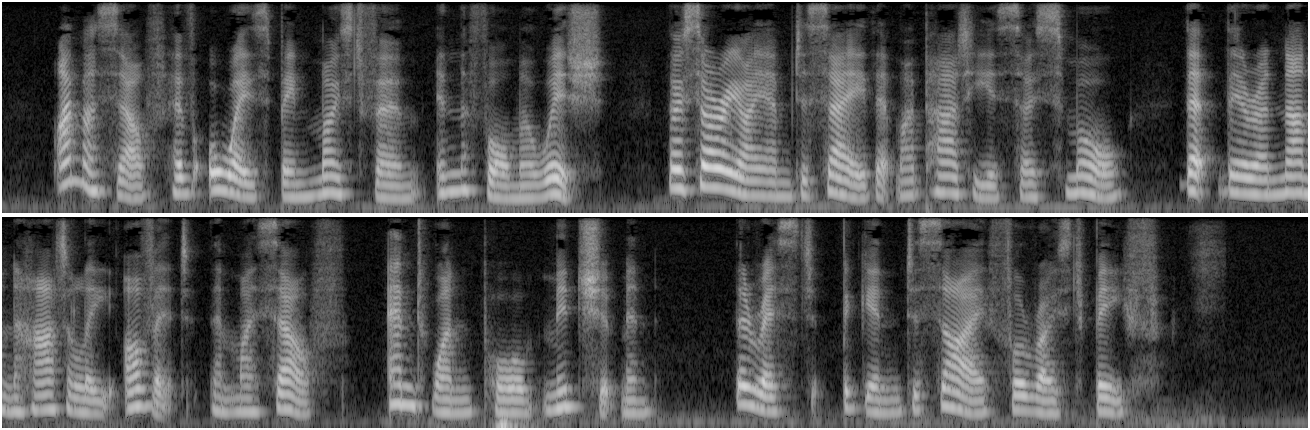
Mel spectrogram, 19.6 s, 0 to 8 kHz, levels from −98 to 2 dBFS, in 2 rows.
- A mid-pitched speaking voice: Yes, medium, 165 Hz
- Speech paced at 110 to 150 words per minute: Yes, slow, 135 wpm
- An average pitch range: Yes, average, 4.9 semitones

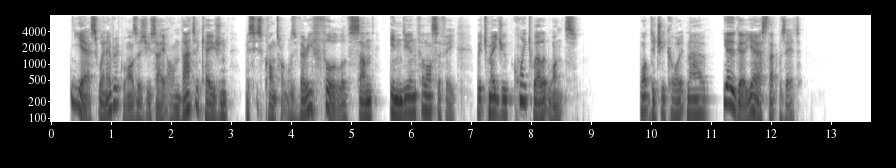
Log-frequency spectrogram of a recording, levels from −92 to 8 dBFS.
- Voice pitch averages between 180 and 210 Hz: No, low, 115 Hz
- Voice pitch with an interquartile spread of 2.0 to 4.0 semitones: No, average, 4.9 semitones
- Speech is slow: No, average, 160 wpm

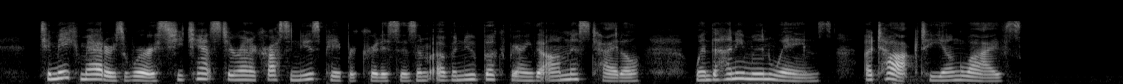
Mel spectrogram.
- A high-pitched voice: Yes, high, 205 Hz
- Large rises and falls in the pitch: No, average, 4.8 semitones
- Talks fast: No, average, 155 wpm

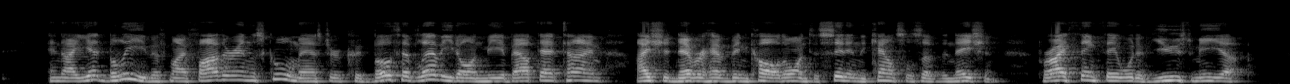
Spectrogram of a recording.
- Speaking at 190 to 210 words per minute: Yes, average, 200 wpm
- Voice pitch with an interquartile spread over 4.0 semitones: No, average, 3.2 semitones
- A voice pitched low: No, medium, 160 Hz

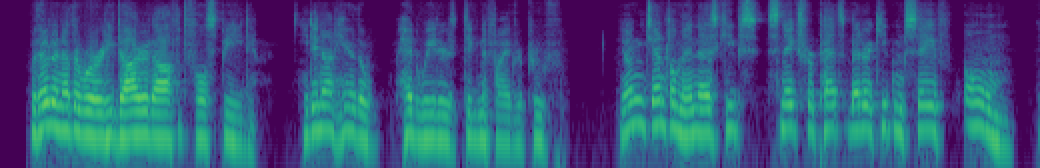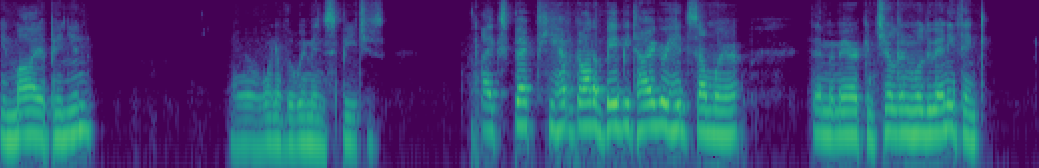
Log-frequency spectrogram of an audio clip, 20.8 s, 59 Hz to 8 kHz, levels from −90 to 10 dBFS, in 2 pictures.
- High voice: No, medium, 160 Hz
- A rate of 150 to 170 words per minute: Yes, average, 160 wpm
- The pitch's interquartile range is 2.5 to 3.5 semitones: No, average, 4.4 semitones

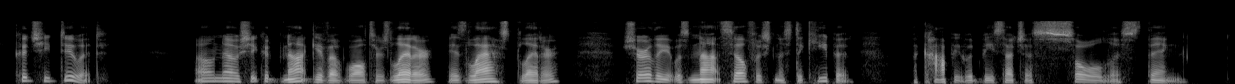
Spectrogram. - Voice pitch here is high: No, low, 110 Hz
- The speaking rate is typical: Yes, average, 155 wpm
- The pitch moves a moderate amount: No, wide, 6.1 semitones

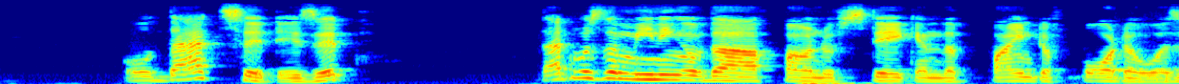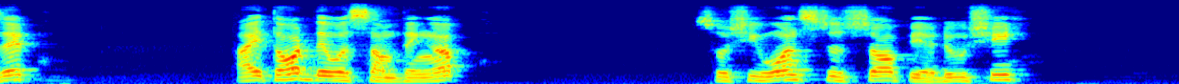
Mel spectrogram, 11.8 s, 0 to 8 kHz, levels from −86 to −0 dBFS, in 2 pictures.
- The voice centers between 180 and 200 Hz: No, medium, 140 Hz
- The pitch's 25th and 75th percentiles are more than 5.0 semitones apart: Yes, wide, 5.5 semitones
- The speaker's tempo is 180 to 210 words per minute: Yes, average, 185 wpm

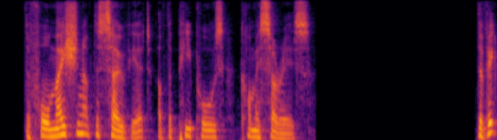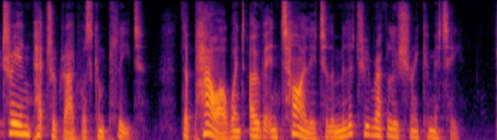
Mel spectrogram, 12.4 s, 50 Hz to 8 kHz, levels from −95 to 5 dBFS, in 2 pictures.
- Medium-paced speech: No, slow, 120 wpm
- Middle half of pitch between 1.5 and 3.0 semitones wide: No, average, 4.7 semitones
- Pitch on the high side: No, low, 130 Hz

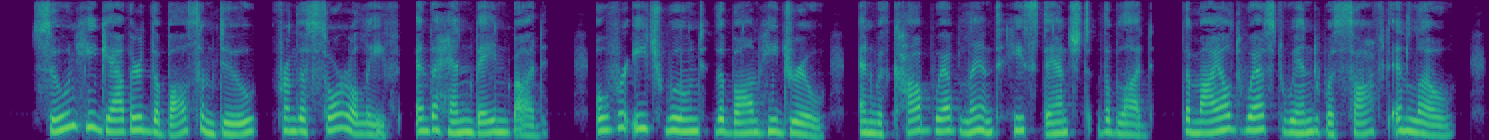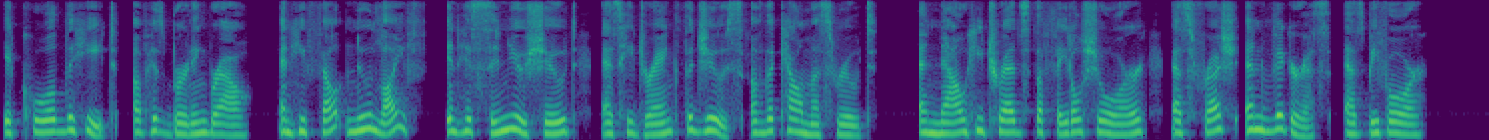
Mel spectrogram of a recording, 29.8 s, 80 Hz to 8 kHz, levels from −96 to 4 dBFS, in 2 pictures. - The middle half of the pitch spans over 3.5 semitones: No, average, 3.2 semitones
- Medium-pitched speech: No, high, 200 Hz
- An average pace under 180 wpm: Yes, average, 155 wpm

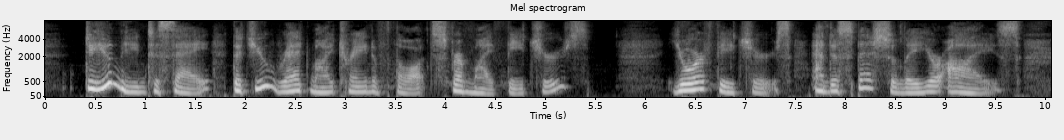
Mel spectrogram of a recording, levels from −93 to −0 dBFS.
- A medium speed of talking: No, slow, 130 wpm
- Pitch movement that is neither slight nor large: No, wide, 5.7 semitones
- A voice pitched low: No, medium, 170 Hz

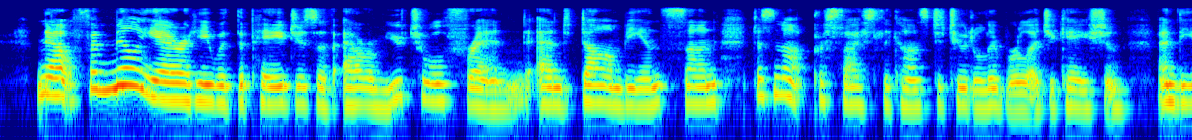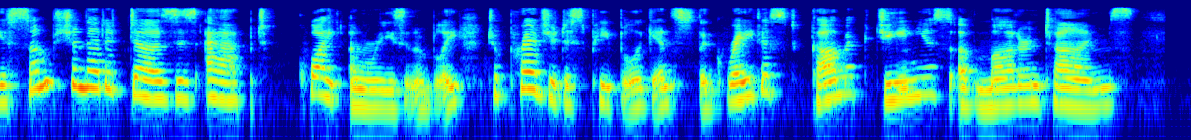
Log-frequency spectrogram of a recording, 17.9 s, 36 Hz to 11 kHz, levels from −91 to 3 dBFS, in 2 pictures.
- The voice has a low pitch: No, medium, 175 Hz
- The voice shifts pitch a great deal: Yes, wide, 6.3 semitones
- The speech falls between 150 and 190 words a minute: No, slow, 135 wpm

